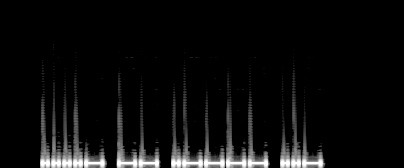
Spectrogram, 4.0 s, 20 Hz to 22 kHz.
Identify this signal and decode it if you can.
Morse code, heard as a keyed tone, about 22 wpm, 700 Hz. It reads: 4M1U
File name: practice / 22wpm / Four Letter-Number Combinations - 22wpm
